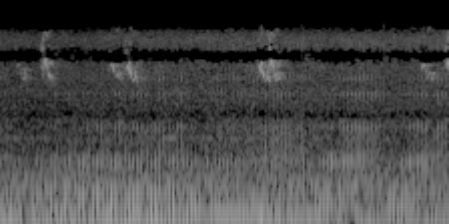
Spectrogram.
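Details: A cheetah (Acinonyx jubatus) purrs in a steady, deep rumble with a fast, throbbing pulse.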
